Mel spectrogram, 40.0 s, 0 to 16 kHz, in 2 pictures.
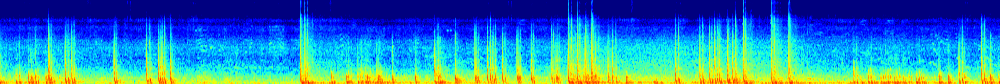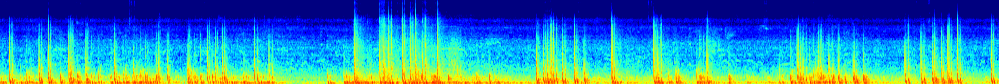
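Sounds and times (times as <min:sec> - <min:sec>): fireworks booms and cracks: 0:00.0 - 0:39.9
low rumble: 0:06.0 - 0:25.7, 0:26.6 - 0:35.0.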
